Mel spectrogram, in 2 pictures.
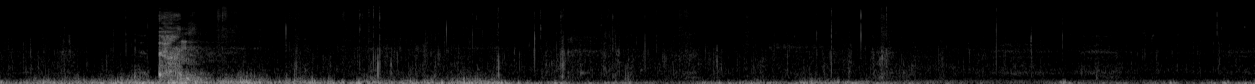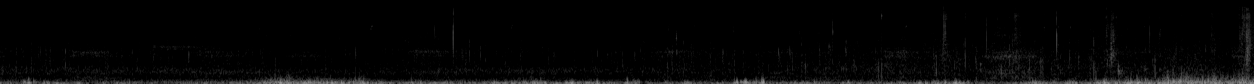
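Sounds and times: footsteps on muddy ground: 0.0 - 15.6, 16.7 - 25.0.

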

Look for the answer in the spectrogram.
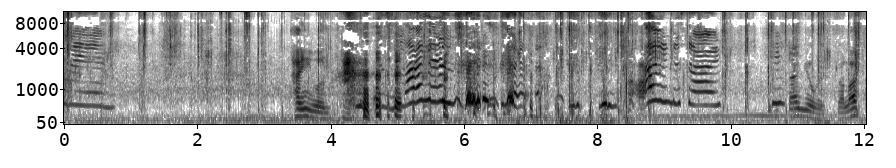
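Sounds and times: footsteps in rubber boots on mud: 0.0 - 5.8, 6.8 - 12.0.

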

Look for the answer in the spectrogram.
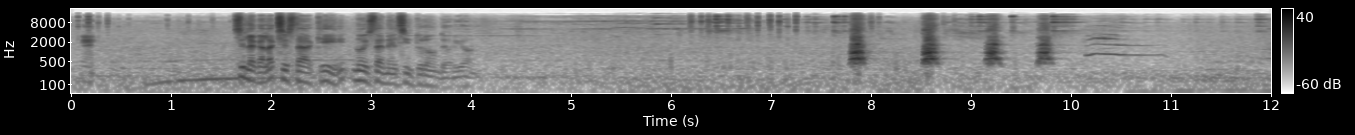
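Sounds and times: cat meowing: 10.1 - 11.0.

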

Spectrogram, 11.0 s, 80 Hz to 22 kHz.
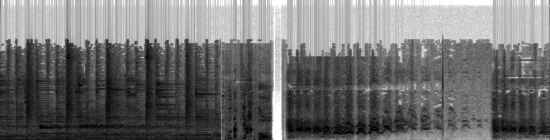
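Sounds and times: cartoon dog wheezing snicker: 9.8 - 11.0.

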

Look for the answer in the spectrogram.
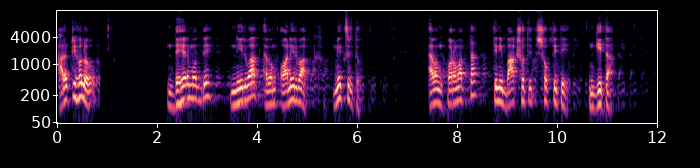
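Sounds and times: man speaking: 2.2 - 6.2, 7.4 - 11.4.

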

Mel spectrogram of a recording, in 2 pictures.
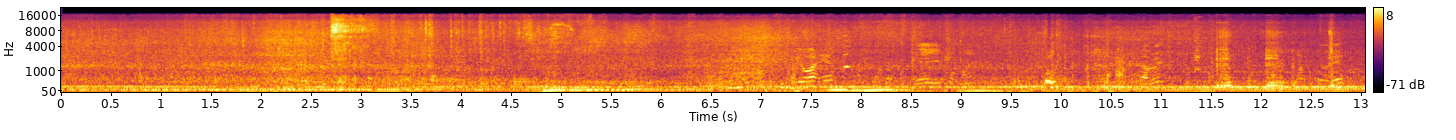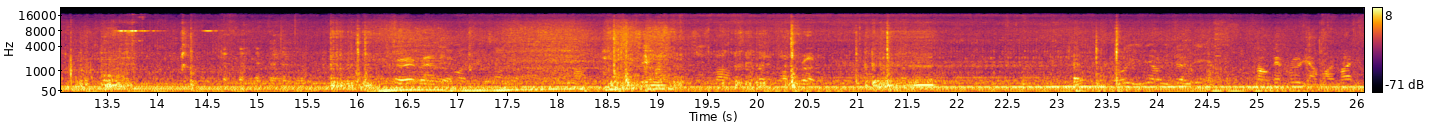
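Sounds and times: car engine revving: 0.0 - 26.0.

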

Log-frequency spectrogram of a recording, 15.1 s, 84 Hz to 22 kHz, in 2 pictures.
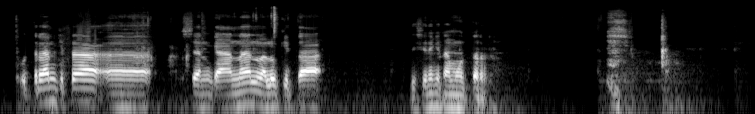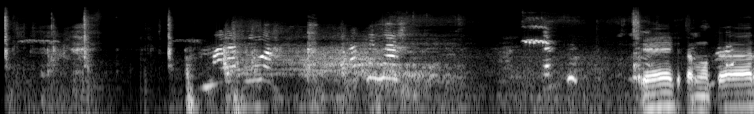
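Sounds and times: indistinct voices talking: 9.2 - 15.0.

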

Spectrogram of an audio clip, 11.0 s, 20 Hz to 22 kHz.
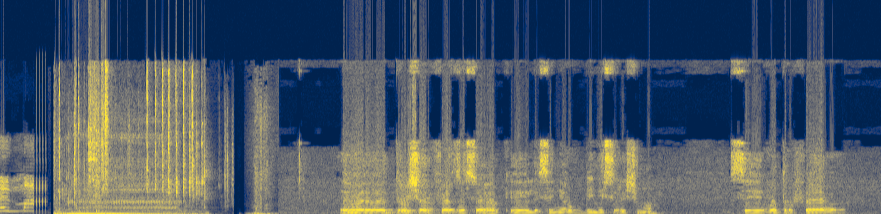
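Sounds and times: deep bass hit: 0.7 - 1.9.

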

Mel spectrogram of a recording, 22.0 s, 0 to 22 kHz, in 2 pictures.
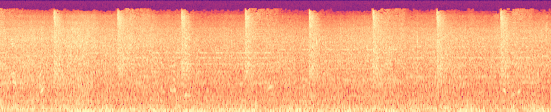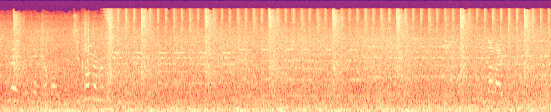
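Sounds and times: surf breaking on rocks: 0.0 - 22.0
wind rumbling on microphone: 0.0 - 22.0.

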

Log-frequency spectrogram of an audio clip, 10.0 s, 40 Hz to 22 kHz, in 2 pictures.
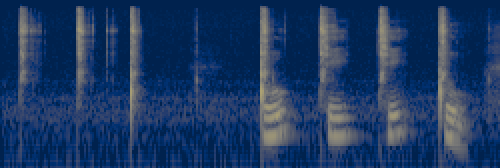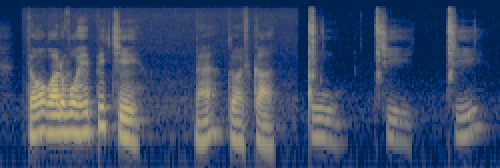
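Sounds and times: box drum finger strikes: 2.6 - 3.4, 4.4 - 4.6, 8.1 - 8.3.

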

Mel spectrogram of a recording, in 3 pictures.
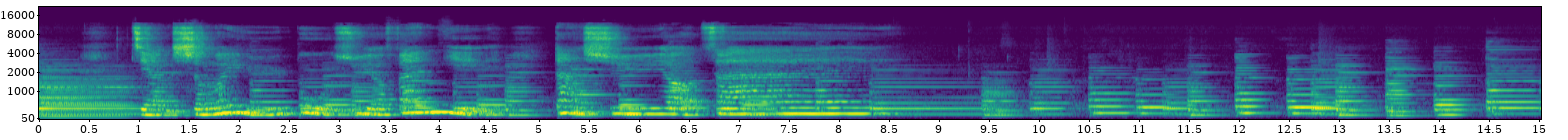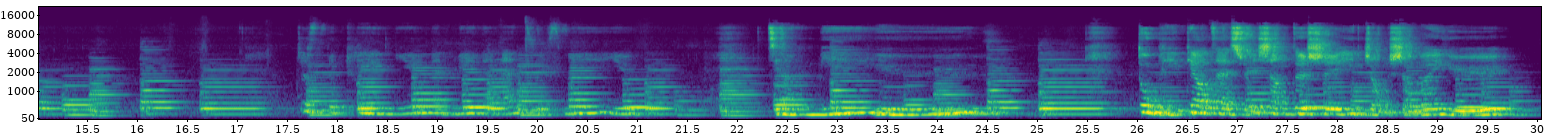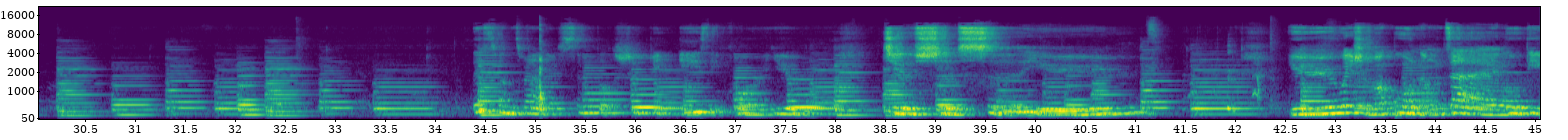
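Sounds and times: keyboard playing piano sound: 0.0 - 45.0
person singing: 38.5 - 41.4.

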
